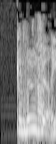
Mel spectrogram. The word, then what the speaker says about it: Louisville: Now, Mary is a distinguished professor of women's studies at the Southern Baptist Theological Seminary in, hopefully I say this right, Louisville. – Louisville, yeah, that's how Louisville people say it.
